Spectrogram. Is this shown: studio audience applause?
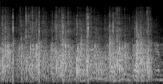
yes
